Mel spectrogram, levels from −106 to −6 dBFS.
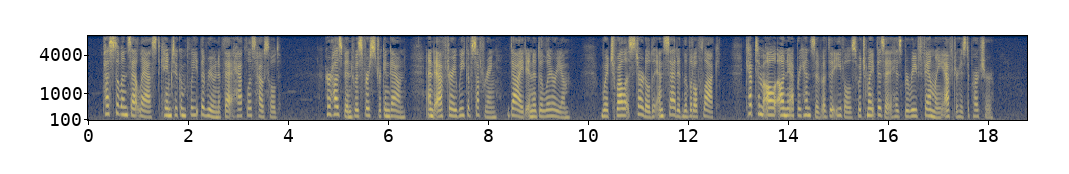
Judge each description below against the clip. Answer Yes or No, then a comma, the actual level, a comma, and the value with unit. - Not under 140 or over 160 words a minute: No, average, 170 wpm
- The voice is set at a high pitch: Yes, high, 220 Hz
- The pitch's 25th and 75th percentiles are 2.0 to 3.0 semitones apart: No, average, 3.7 semitones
